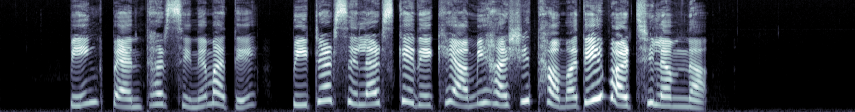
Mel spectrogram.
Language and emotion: Bengali, happy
